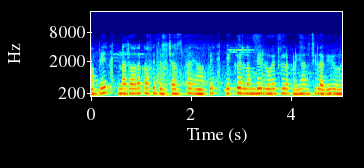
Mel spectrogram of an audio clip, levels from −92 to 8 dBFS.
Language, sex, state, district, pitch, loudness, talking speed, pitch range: Hindi, female, Bihar, Araria, 215 Hz, -15 LUFS, 190 wpm, 205-225 Hz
